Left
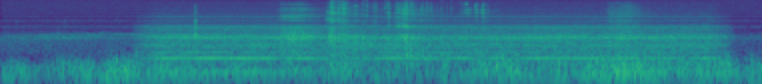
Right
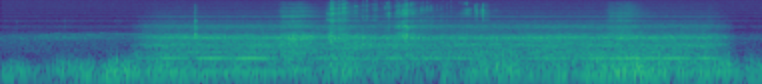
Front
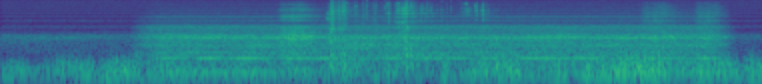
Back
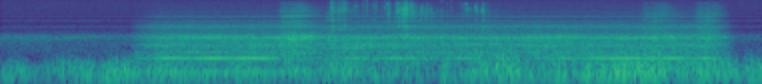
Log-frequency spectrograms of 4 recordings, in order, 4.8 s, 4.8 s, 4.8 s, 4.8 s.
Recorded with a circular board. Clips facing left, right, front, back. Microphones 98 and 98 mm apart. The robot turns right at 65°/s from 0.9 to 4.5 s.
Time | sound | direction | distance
2.0 | crushing | 5° right | 1.7 m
